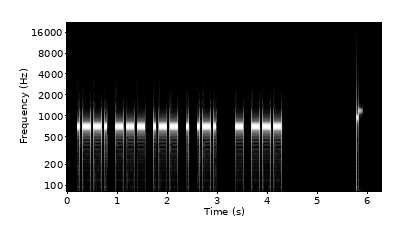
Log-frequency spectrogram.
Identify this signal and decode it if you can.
Morse code, heard as a keyed tone, about 22 wpm, 700 Hz. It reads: POWER TO
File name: practice / 22wpm / Sets of 8 Words - 22wpm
